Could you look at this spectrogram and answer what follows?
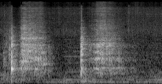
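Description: Chopped onions dropped into a hot pan for Filipino garlic fried rice, two loud sizzling bursts as they are stirred, each fading to a softer crackle, close and with no talking.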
